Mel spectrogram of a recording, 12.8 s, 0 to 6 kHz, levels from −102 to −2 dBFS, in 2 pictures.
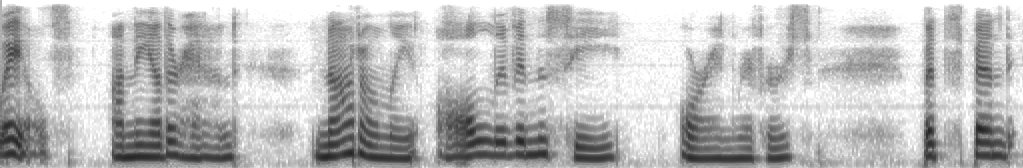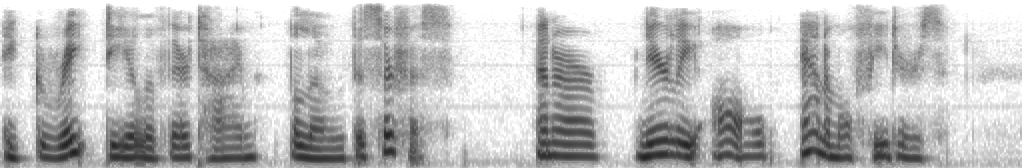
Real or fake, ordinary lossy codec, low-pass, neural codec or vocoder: real; AAC, 48 kbps; 5.4 kHz; none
